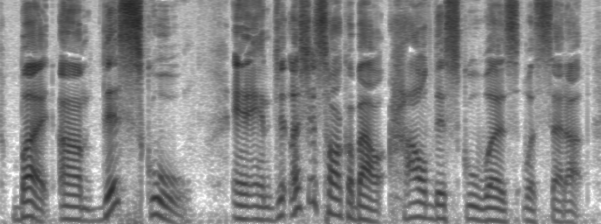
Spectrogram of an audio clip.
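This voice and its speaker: A man talks at a fairly slow pace. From Philadelphia, South Philly. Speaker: podcast host. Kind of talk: casual chat.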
